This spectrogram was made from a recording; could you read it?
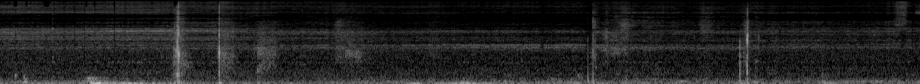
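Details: Asus ROG Zephyrus M16 2023 laptop, i9-13900H and RTX 4070, under load; thin steady high-pitched coil whine with crackles and clicks, still audible but quieter and different in pitch in silence.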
